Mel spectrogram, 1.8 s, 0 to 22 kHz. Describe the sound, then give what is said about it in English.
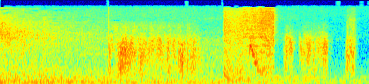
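A series of rumbling explosions at sporting events and public gatherings booms one after another, dense and low, with sharp bursts of crackling noise around the middle and end, and no voices. “in the east and 8.05 on the west coast, a series of explosions occurred at a number of sporting events and public gatherings.”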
